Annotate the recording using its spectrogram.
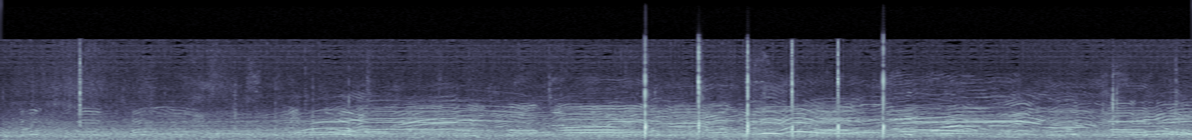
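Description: Young girls shout and call out across an open field.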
